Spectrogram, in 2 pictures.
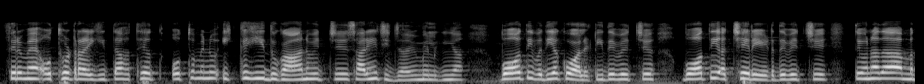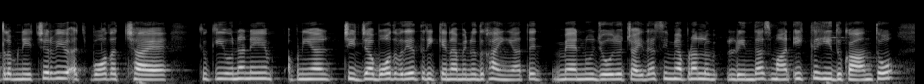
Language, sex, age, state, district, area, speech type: Punjabi, female, 18-30, Punjab, Ludhiana, urban, spontaneous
